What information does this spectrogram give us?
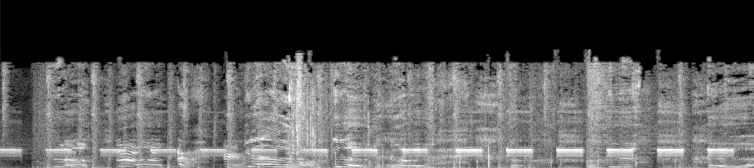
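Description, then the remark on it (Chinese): An alarm rings in rapid, evenly spaced high-pitched beeps that repeat steadily throughout, sounding under excited voices talking over it. “我听见警报响了，我们得到办公室去。”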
